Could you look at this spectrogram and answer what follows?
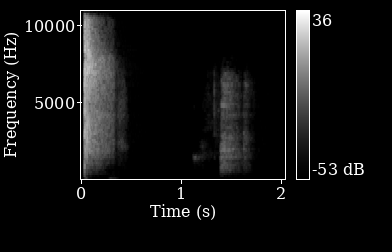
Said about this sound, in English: Should I clap again to mark the change? Oh, my gosh. I'm going to do it. Okay, here I go.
